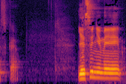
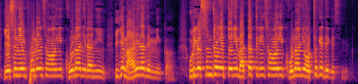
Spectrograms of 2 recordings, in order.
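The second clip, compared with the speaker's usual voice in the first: high-pitched, insistent indignation; aggrieved protest; 7 semitones higher, 4 dB louder than usual. Acted. Disciples demand why Jesus sent them into hardship, aggrieved protest. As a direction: pile up wronged questions, acted as the disciples. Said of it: "제자들이 얼마나 억울했겠습니까".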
